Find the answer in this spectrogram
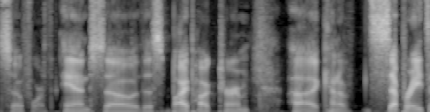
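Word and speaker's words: BIPOC: where uh it's uh b or pronounced bipo uh which stands for black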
